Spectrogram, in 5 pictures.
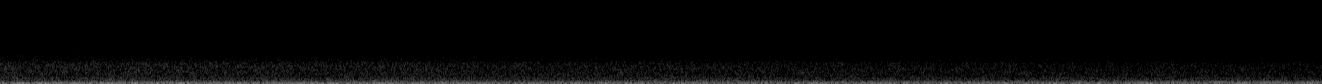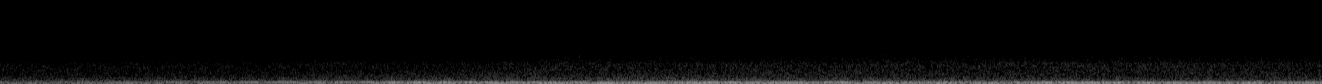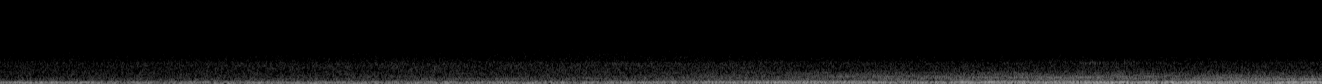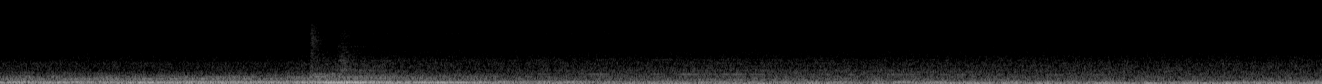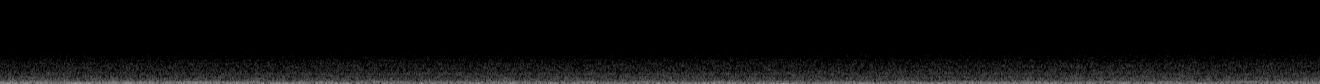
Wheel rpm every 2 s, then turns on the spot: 0, 0, 0, 0, 0, 0, 0, 0, 0, 0, 0, 0, 0, 0, 0, 0, 0, 0, 0, 0, 0, 0, 0, 0, 0, 0, 0, 0, 0, 0, 0, 0, 0.
none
